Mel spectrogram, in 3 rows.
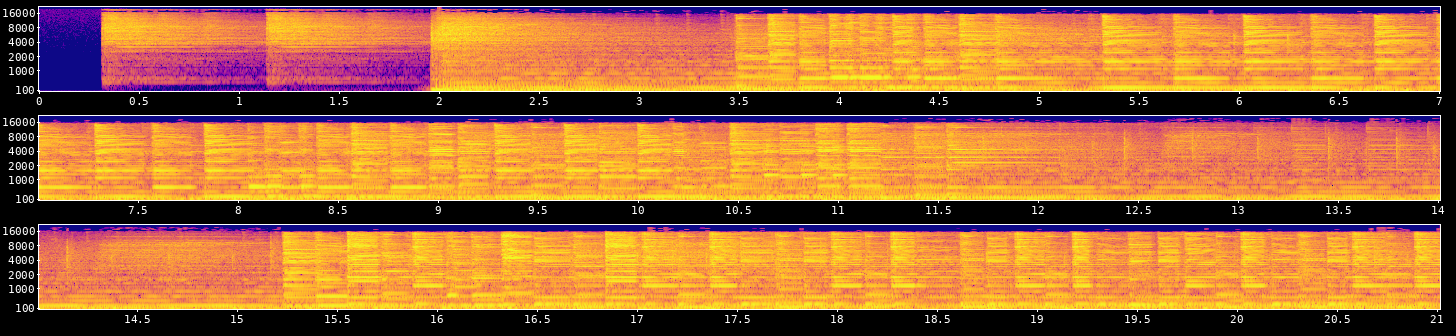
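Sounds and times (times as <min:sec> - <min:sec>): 
Greek bouzouki playing: 0:02.0 - 0:14.4, 0:15.0 - 0:21.0.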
